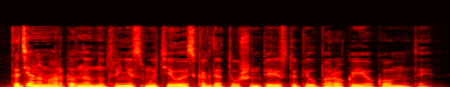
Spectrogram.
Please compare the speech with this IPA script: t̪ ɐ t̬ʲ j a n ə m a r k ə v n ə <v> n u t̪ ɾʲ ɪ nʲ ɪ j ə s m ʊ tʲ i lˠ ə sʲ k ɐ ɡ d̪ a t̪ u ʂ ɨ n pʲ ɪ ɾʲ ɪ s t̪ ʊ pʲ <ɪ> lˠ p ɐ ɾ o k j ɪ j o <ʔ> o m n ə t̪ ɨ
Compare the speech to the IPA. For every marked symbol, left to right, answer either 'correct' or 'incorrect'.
correct, incorrect: i, incorrect: k

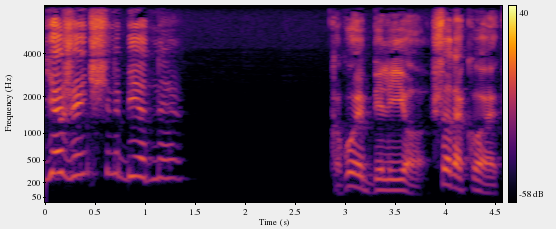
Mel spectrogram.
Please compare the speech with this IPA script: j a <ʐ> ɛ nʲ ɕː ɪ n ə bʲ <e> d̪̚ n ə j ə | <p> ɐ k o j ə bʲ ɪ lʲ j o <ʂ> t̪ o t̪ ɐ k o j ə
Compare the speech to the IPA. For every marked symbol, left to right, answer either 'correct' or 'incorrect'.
correct, correct, incorrect: k, correct

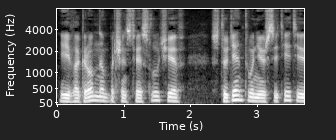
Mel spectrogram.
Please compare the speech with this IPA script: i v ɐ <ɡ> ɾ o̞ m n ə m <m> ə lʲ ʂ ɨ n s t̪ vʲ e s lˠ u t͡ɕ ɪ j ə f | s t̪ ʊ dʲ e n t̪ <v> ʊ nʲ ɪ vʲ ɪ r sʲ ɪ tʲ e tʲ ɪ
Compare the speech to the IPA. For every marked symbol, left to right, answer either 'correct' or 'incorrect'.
correct, incorrect: b, correct

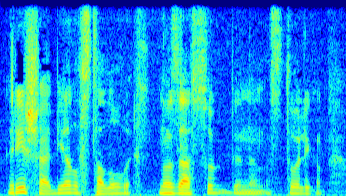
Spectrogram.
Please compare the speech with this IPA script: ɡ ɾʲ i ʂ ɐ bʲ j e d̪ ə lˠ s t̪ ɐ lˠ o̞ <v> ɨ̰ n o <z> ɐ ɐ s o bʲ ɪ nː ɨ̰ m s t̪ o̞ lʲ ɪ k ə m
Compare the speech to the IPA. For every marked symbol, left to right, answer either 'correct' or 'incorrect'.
correct, correct

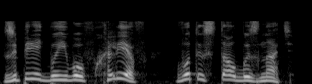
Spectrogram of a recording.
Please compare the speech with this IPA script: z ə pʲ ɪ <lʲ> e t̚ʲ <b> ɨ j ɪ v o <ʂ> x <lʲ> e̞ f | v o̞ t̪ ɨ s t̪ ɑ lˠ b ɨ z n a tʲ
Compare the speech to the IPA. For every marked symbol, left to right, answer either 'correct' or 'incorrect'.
incorrect: ɾʲ, correct, incorrect: f, correct

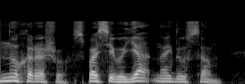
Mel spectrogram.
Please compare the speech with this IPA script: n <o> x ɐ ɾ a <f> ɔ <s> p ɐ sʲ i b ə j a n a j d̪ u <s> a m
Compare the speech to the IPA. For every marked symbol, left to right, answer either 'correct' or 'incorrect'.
incorrect: u, incorrect: ʂ, correct, correct

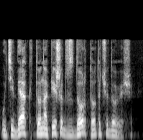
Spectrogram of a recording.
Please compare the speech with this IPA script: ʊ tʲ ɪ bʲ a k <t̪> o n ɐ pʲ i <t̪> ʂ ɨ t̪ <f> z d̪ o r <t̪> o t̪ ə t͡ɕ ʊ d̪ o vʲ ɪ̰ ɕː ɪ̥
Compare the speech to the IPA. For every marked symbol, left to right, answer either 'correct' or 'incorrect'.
correct, incorrect: none, incorrect: v, correct

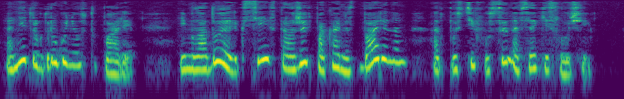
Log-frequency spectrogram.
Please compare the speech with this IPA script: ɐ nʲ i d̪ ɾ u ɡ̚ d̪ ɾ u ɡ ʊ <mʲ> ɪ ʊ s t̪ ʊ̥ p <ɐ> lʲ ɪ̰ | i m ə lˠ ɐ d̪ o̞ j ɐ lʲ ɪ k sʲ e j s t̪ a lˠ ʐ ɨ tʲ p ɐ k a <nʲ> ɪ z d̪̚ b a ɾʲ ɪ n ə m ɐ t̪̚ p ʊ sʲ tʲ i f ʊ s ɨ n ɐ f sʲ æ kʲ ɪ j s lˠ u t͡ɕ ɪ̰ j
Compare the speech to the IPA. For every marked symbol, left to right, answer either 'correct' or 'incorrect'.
incorrect: nʲ, incorrect: a, incorrect: mʲ

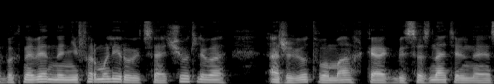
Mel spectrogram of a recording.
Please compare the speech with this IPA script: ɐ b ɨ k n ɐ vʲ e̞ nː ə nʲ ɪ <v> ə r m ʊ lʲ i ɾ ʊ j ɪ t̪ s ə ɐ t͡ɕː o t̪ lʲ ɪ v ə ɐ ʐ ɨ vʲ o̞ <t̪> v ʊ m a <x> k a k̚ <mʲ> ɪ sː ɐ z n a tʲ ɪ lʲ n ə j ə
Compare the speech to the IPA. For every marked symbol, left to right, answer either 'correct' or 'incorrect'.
incorrect: f, correct, correct, incorrect: bʲ

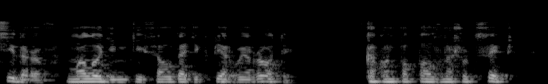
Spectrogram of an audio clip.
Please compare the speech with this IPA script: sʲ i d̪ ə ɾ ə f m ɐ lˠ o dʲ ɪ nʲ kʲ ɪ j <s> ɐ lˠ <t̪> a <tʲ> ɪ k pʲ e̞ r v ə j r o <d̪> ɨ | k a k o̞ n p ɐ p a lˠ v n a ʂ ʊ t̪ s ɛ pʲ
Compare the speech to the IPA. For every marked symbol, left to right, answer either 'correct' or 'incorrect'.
correct, incorrect: d̪, correct, incorrect: t̪

